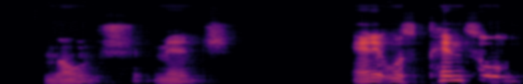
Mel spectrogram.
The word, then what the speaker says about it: Moench: Minch, maybe it's I think Moench. it's Monch.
